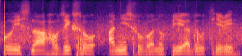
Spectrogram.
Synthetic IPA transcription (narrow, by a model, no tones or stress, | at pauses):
pulisnɐɦawzik̚su | ɐnisubɐnupiɐdutʰiɾi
